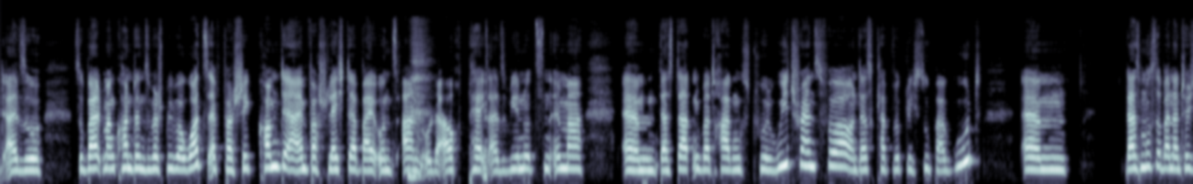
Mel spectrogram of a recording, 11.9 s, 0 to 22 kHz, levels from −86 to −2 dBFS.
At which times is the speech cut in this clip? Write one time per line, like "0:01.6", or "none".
0:04.8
